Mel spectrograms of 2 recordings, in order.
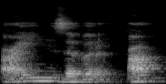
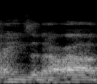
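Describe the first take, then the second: First: The final vowel is cut very short. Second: The final vowel is drawn out long. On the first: The speaker calls it right. "सिर्फ टच करके आपने फिर छोड़ना है" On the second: The speaker calls it wrong. "वो इनको लंबा पढ़ते हैं"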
